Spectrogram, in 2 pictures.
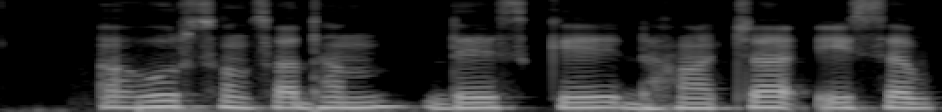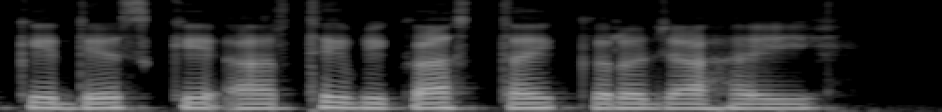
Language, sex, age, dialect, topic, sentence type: Magahi, male, 25-30, Central/Standard, agriculture, statement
